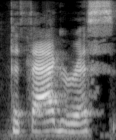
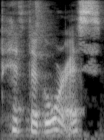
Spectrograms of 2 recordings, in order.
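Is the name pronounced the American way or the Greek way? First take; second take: American; Greek. First: It uses the usual American pronunciation. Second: It uses the Greek pronunciation. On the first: The speaker calls it wrong. "in America we pronounced that wrong" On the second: The speaker calls it right. "his name is really Pythagoras"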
